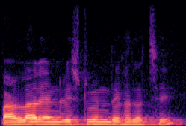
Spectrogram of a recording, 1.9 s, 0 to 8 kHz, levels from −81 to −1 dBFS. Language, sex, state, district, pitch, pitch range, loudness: Bengali, male, Tripura, West Tripura, 140 Hz, 135-140 Hz, -16 LUFS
